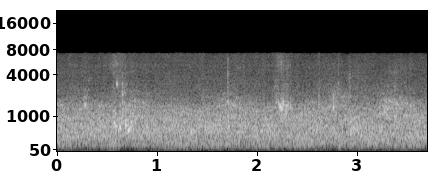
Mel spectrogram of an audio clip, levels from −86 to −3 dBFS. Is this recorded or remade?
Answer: remade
